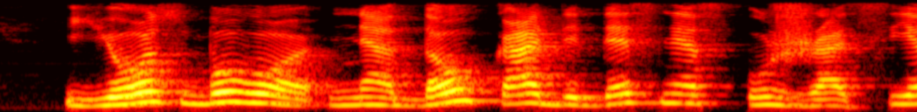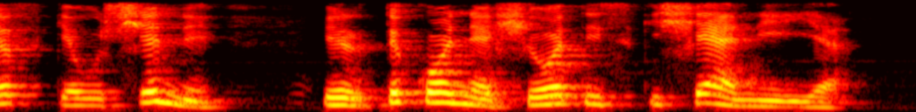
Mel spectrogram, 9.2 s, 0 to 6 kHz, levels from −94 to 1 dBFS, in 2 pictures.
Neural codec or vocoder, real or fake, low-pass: none; real; 5.4 kHz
